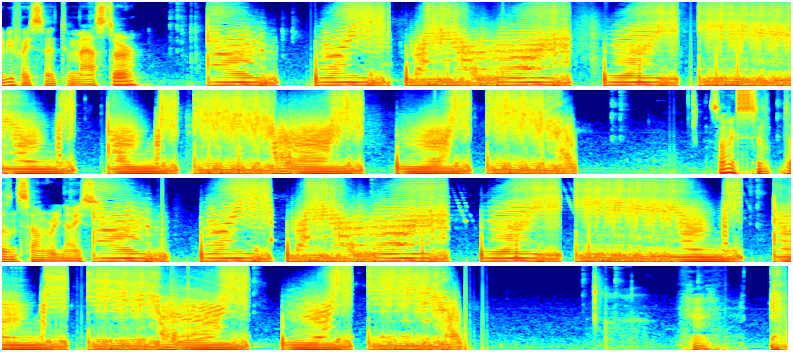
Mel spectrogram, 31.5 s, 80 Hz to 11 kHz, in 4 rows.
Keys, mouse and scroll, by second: 2.1 click, 2.9 click, 3.2 space, 7.8 click, 8.8 space, 9.4 click, 14.0 click, 14.7 click, 16.3 click, 17.1 click, 19.0-20.3 drag, 23.7 click, 25.5-26.6 drag, 28.0 click, 29.5 click, 30.7-31.5 drag.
